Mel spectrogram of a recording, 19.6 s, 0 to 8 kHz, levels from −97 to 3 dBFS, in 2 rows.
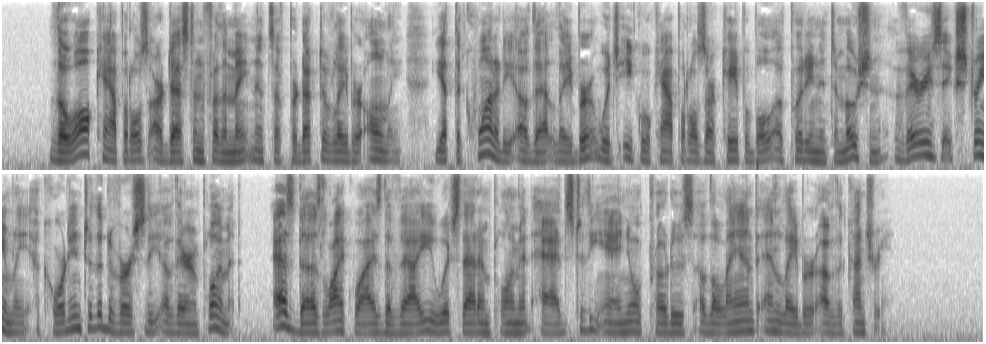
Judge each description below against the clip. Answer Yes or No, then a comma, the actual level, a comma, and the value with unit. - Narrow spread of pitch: Yes, narrow, 2.3 semitones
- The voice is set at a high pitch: No, low, 120 Hz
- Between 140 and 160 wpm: No, average, 175 wpm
